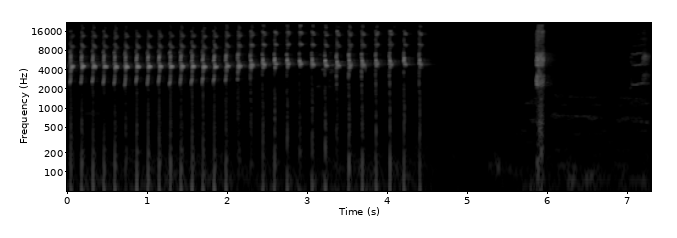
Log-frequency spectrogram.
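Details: Lovebird of the fighter type, a long ngekek trill used to draw other lovebirds into singing: a rapid, even run of high chirping notes lasting about four and a half seconds, then silence and a brief squeak.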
